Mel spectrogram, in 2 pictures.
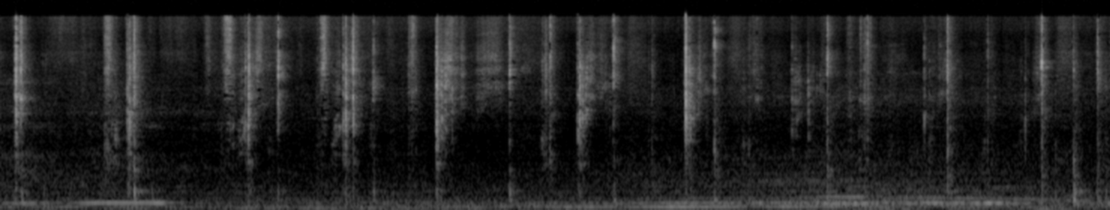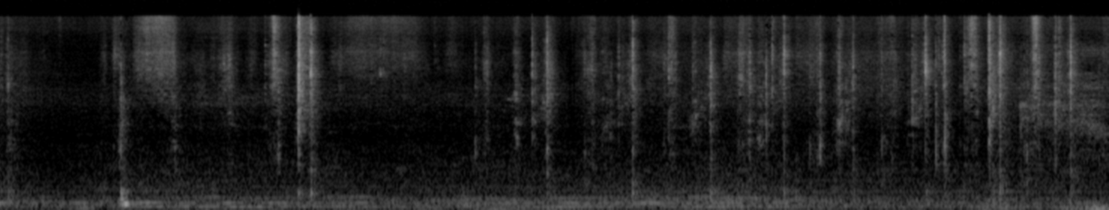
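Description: Cards are laid down one by one on a table with light taps and slides.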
